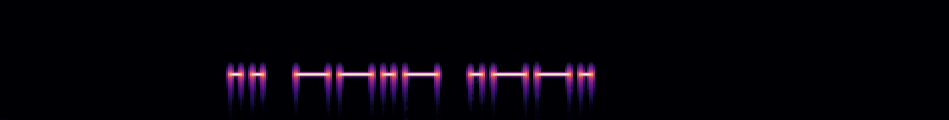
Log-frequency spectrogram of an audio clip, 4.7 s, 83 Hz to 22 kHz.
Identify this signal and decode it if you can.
Morse code, heard as a keyed tone, about 22 wpm, 700 Hz. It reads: IQP
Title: USA Call Sign Postfixes - 3 Letters 22wpm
